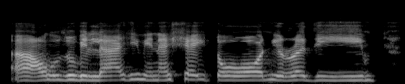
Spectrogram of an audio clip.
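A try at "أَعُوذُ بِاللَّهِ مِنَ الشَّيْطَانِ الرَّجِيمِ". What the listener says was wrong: अच्छा, आपको क्या हुआ कि तौ के लिए आपने थोड़ा-सा लगता है जैसे ना उसको खुद मोटा करने की कोशिश की है। तौ तौ क्योंकि आपके होंठ गोल हुए हैं, आपने मुँह गोल किया है।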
